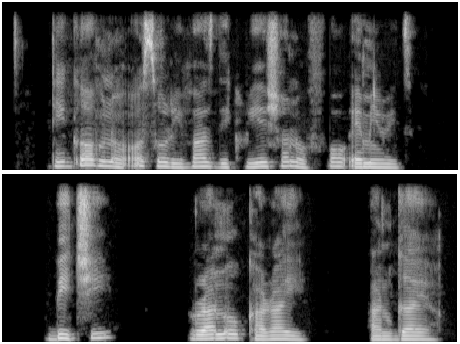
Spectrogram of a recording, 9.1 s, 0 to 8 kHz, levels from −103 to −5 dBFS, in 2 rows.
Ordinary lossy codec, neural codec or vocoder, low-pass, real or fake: none; vocoder, 22.05 kHz, 80 mel bands, Vocos; 7.2 kHz; fake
